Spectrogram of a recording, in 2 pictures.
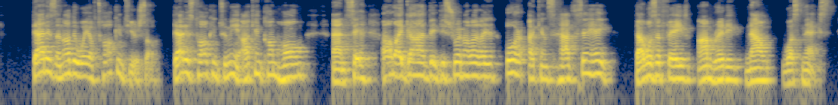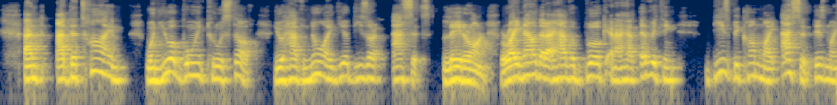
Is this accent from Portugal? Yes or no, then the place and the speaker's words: no; Iran; English is a second language; now in United States; I come from Iran. I come from a different culture. And I've come here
